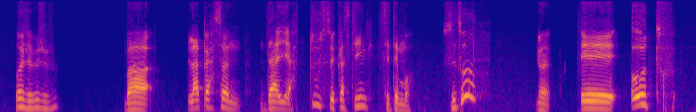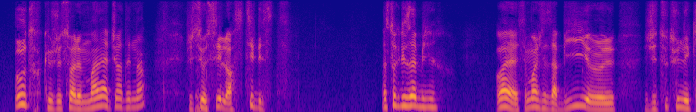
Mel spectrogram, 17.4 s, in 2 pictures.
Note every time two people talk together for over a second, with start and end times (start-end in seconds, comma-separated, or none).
none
